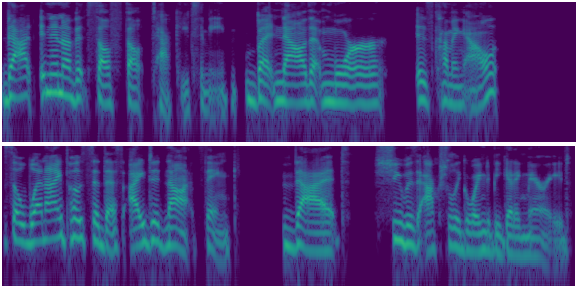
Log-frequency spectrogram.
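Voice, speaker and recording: A woman telling a story in a casual podcast chat, fired up and rushing through long run-on sentences. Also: lowish voice, lively intonation, pushed and bright, no echo, studio quality. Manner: impassioned, rapid run-on storytelling.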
